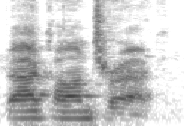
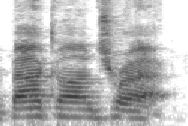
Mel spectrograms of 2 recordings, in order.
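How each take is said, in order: First: A soft, low afterthought echo; muttered echo. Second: Said in the usual way. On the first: Real, not acted. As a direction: lower and softer, said to himself. Echoes himself, dropping away.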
